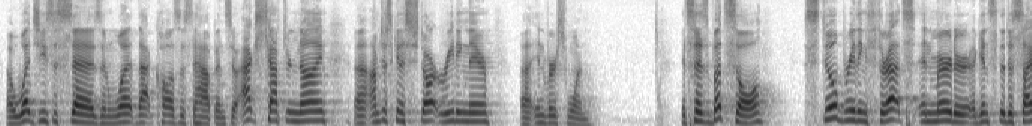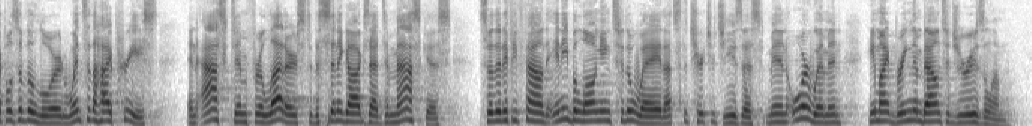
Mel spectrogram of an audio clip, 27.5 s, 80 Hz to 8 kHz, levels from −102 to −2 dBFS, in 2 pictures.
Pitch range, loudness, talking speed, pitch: 170-215 Hz, -27 LUFS, 175 wpm, 195 Hz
